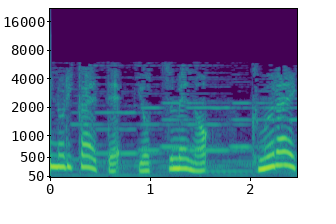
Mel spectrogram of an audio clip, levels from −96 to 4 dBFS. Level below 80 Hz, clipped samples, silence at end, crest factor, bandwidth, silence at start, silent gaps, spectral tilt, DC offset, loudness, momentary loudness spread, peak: -56 dBFS; under 0.1%; 0 s; 12 dB; 6 kHz; 0 s; none; -9 dB/octave; under 0.1%; -22 LUFS; 12 LU; -8 dBFS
